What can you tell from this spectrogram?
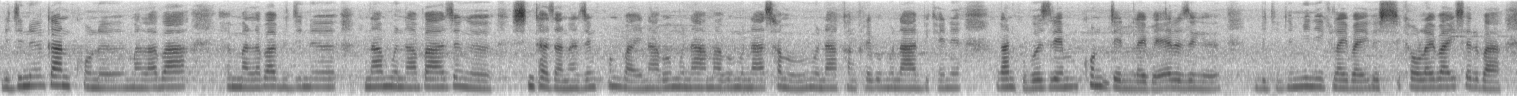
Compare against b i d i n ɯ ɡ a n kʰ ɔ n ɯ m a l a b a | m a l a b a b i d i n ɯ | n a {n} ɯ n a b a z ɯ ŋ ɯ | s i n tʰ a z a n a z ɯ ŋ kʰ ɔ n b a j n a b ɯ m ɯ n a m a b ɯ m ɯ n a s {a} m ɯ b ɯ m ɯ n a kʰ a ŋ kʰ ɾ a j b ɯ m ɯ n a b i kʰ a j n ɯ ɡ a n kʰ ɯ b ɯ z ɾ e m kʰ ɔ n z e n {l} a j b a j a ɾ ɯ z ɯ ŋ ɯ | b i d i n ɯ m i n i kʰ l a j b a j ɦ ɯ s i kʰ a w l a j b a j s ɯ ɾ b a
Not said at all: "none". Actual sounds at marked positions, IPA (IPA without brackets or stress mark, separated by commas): m, a, l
